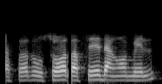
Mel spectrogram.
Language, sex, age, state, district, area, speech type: Assamese, female, 60+, Assam, Lakhimpur, rural, conversation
